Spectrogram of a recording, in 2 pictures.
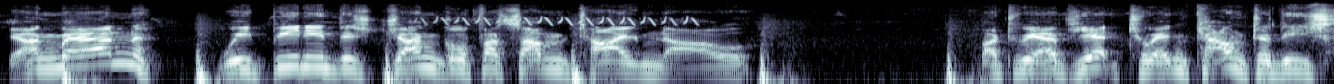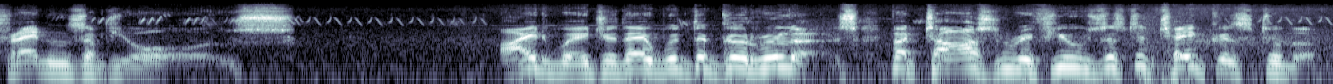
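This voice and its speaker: An actor playing a pompous, scheming jungle hunter in a video game, smooth, theatrical and condescending. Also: male voice, fairly high pitch, sing-song, measured pace, pushed and bright, slight background noise, full character voice. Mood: impatient, insistent. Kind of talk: video game cutscene acting.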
